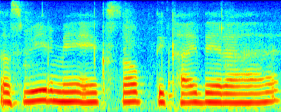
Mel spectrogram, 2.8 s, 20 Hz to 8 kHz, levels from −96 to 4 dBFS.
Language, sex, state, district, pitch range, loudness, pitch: Hindi, female, Jharkhand, Ranchi, 195-215 Hz, -11 LUFS, 205 Hz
